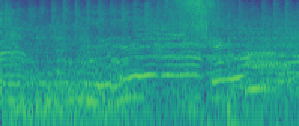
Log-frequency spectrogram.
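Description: Cartoon soundtrack: several voices crying out over background music, with a low rumble underneath.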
